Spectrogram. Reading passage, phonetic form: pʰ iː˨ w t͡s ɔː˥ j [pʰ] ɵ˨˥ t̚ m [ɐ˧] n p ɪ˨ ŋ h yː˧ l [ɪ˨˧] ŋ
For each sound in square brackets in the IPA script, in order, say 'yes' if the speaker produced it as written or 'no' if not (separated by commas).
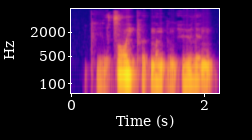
yes, yes, no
